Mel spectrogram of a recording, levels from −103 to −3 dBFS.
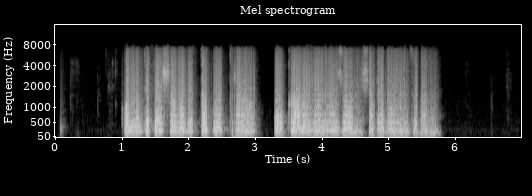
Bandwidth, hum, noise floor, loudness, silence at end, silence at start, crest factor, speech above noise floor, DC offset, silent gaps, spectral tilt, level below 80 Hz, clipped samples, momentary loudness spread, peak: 7.8 kHz; none; -87 dBFS; -26 LUFS; 1.2 s; 0.05 s; 20 dB; 60 dB; under 0.1%; none; -6 dB/octave; -48 dBFS; under 0.1%; 7 LU; -8 dBFS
